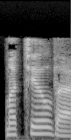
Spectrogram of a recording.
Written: Matilda

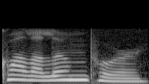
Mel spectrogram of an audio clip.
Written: Kuala Lumpur

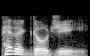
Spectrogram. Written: pedagogy

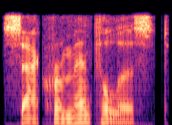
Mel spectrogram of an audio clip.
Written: sacramentalist

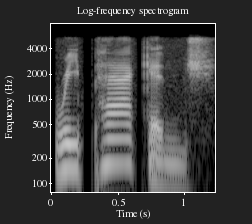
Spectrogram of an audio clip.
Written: repackage

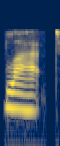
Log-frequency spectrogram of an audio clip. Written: blat

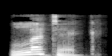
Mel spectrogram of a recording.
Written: Lettic

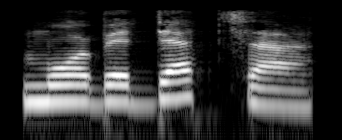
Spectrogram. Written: morbidezza

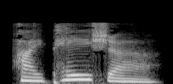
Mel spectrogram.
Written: Hypatia

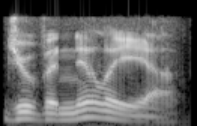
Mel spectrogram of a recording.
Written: juvenilia

